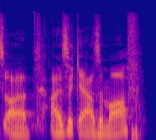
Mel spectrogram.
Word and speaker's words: Asimov: I'm going to say his name and you're going to correct me on the correct pronunciation. So it's Isaac Asimov, which I think I nailed. – I think now. You got it right.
